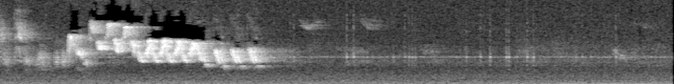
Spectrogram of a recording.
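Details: A house wren, likely one of a returning breeding pair, gives a rapid, bubbling song of chattering notes tumbling downward over about a second and a half, in late April while preparing a nest box; then quiet background with faint low hum.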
